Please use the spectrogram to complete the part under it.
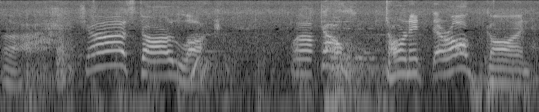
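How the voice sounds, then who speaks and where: A man's voice: very high-pitched, very animated, very slow, vocal fry, very noisy, heavily acted. An actor playing a brash, boastful young oni man in a video game, with cocky, slangy, exclamatory bragging. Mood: flustered. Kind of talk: animated video game character acting.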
